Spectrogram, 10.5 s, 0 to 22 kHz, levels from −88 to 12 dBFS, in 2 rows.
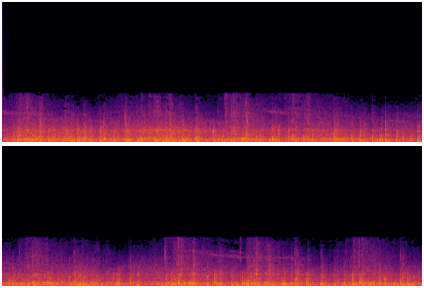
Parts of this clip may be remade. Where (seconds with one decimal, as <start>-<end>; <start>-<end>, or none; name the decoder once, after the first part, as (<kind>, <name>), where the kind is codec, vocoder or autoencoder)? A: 0.0-7.2 (vocoder, Vocos); 7.9-10.5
